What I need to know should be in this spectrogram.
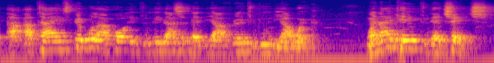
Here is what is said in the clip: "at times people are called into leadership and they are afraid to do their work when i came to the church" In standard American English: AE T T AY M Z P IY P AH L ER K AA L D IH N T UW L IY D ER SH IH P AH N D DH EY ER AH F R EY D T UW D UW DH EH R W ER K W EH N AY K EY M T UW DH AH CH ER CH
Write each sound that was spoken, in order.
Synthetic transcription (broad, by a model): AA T T AY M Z P IY P AH L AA K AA L IH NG T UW L IY D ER SH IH P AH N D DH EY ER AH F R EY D T UW D UW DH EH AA W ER K W EH N AY K EY M T UW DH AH CH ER CH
